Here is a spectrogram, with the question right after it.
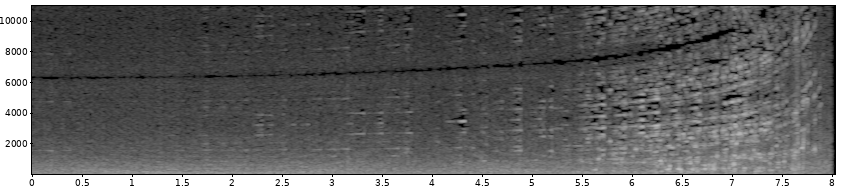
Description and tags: And then some other effects applied.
